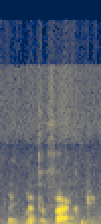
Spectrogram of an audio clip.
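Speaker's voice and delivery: unvoiced self-scolding whisper; whispered curse. Real, not acted. Reader to viewers, whispering at her own forgetfulness. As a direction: breathe it out at yourself. Scolding herself over blonde moment.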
